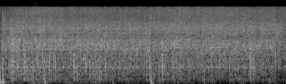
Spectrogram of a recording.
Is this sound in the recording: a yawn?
no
